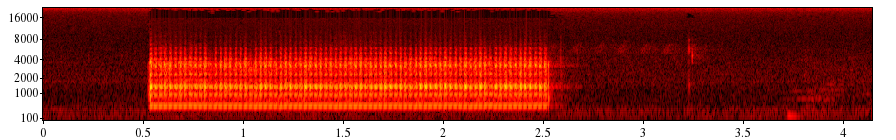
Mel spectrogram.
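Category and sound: signal or alarm, phone call ringing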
